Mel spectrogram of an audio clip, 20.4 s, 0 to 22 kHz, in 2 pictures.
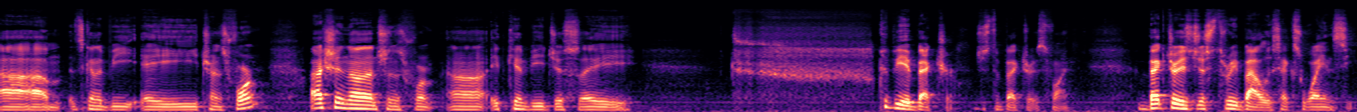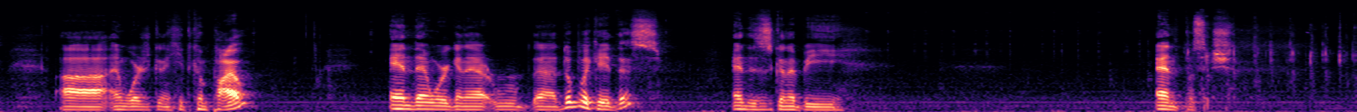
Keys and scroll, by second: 19.0-20.3 typing.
